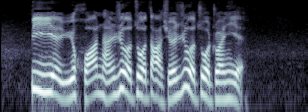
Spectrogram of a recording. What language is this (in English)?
Chinese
